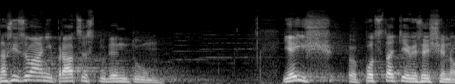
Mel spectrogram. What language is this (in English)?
Czech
